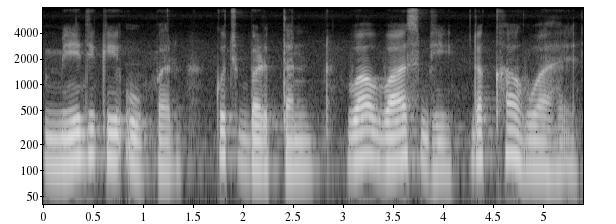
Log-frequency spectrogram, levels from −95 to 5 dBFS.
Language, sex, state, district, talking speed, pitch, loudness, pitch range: Hindi, male, Uttar Pradesh, Lucknow, 120 wpm, 120 Hz, -19 LUFS, 110-135 Hz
